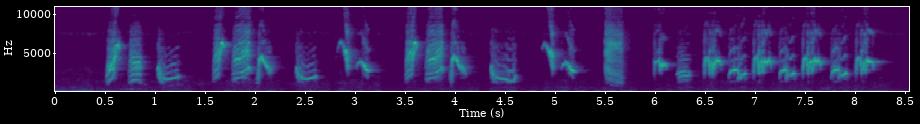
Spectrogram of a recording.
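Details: Long-tailed shrike (cendet) singing energetically to provoke another bird into answering: dense run of scratchy, buzzy notes and quick downslurred chirps, nearly continuous with short gaps, some mimic-like twittering toward the end.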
